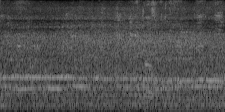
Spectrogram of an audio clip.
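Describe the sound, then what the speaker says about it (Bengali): Steady rumble of the Changping express train on the Beijing rail line heard from inside a moving carriage, a continuous even drone with faint background voices. "我坐的昌平快车。"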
